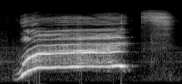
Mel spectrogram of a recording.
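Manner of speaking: very high, loud shocked shout. A narrator's reading. Girl hearing Aoyama likes her, shocked shout. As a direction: shriek it in disbelief.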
